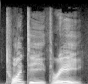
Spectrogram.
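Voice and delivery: twenty-three stretched out very slowly; drawn-out date. Real, not acted. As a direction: drag out twenty-three for effect.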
